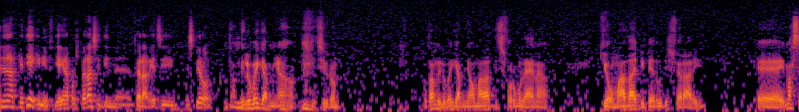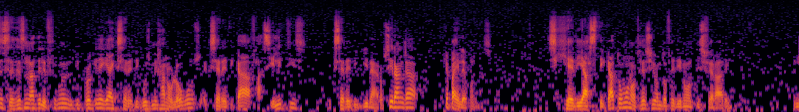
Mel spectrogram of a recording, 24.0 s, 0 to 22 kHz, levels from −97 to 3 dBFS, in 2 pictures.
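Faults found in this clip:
Overdone noise removal, present throughout the speech. Noise suppressor set far too aggressive: bands near its noise estimate are pulled down or gated out entirely, taking low-level speech energy with them. Result: background drops and breaks up into twinkling musical-noise specks; soft consonants and word tails eroded. Probable component: denoiser stage in capture or processing chain. Fix: reduce suppression depth, raise spectral floor.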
